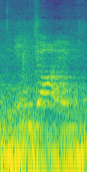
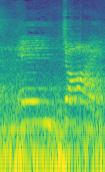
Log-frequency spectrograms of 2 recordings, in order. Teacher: It's made up of two syllables. The first one is soft or unstressed, and the second one is stronger or stressed. It's like saying da do da do. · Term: IM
